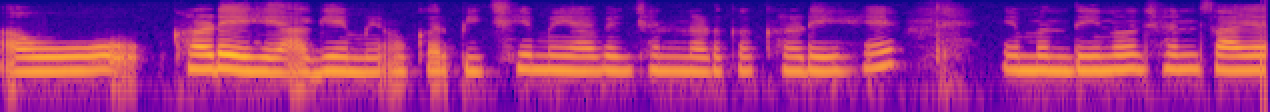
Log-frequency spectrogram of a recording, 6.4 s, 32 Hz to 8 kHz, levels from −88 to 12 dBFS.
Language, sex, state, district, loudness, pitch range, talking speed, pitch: Chhattisgarhi, female, Chhattisgarh, Raigarh, -17 LUFS, 245-265 Hz, 160 wpm, 250 Hz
